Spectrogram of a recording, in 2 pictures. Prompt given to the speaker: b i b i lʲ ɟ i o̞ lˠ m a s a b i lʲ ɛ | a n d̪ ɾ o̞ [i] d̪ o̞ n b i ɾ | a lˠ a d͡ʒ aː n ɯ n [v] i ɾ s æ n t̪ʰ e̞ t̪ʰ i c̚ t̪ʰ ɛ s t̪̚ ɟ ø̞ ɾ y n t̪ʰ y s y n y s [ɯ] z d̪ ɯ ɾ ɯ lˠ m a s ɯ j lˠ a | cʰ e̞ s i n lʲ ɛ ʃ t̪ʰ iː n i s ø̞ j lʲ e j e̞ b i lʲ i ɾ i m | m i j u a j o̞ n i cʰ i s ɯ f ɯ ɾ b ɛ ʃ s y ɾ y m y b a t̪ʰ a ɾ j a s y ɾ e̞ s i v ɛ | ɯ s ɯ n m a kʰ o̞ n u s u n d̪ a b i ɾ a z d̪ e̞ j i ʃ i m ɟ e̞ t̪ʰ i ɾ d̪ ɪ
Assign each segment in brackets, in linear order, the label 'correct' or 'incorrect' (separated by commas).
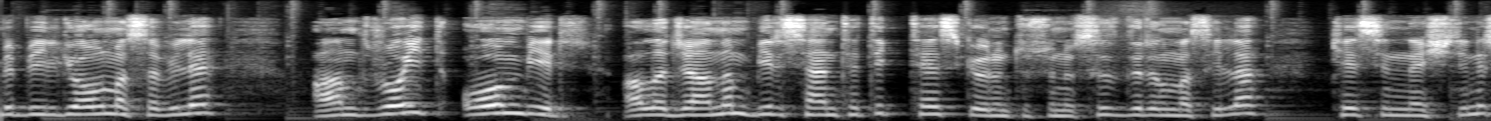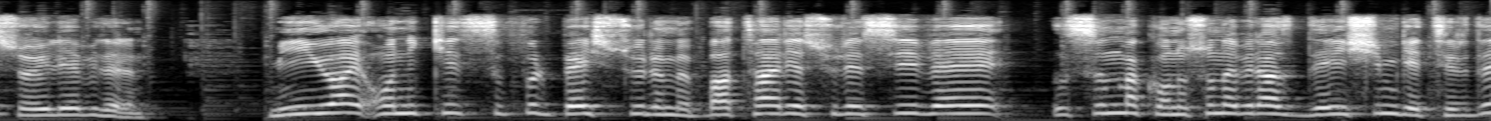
correct, incorrect, correct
